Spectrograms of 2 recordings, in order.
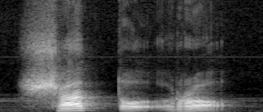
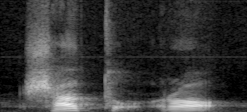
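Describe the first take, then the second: Both takes have the same delivery.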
